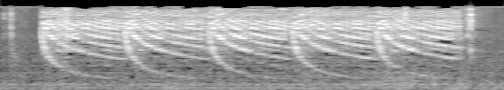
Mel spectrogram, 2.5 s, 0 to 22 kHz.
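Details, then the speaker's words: Old hard drive, possibly from a Sony Vaio laptop: high-pitched falling electronic chirps repeating about every 0.4 seconds; abnormal chirping noise, cause unknown. "I've never holy jeez I've never heard that before this sounds like an epic video game"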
